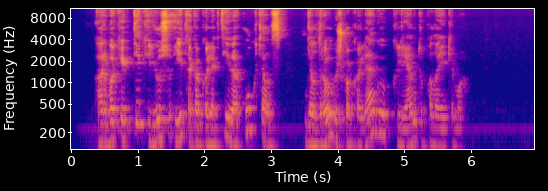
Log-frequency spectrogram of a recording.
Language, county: Lithuanian, Vilnius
